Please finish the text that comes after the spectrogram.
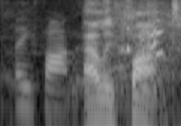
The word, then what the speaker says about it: Elefant: Elefant. Elefant. Elefant. It has an A, but it's not like a long A.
